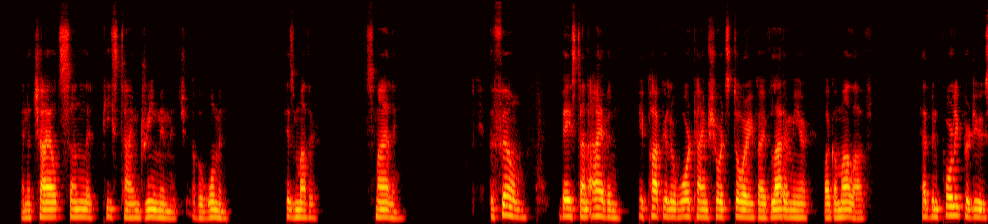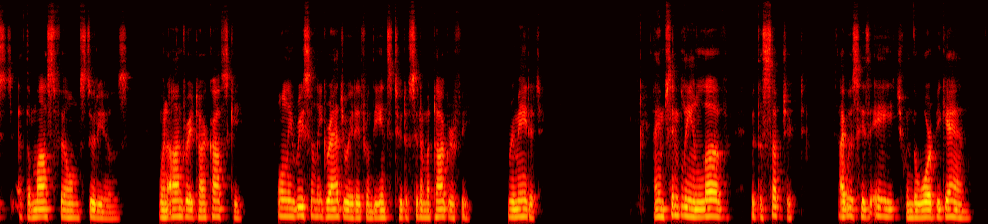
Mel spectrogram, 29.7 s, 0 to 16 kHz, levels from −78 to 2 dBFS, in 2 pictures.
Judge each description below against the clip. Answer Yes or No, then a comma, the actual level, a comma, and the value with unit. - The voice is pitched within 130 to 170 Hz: No, low, 120 Hz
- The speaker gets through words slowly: Yes, slow, 130 wpm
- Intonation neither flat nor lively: No, narrow, 1.8 semitones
